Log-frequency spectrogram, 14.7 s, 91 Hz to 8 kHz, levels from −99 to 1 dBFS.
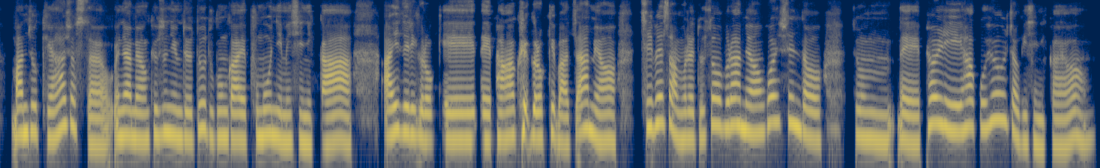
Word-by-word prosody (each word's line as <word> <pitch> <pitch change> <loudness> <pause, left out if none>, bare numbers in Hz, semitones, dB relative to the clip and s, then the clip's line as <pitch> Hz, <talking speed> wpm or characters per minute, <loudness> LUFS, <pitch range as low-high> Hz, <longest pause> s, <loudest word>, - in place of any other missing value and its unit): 만족해하셨어요. 225 - 0
왜냐하면 205 -2 +1
교수님들도 215 +1 -1
누군가의 205 -2 0
부모님이시니까 185 -3 +1 0.4
아이들이 230 0 +3
그렇게 195 -1 -1
네 195 -1 +1
방학을 210 +4 +2
그렇게 210 +2 +1
맞이하면 195 +1 +1 0.3
집에서 290 +2 +1
아무래도 200 0 -2
수업을 280 +2 0
하면 245 -5 +3
훨씬 305 -1 +1
더 205 -5 0 0.4
좀 200 -3 -3
네 180 -2 0
편리하고 270 -2 +1
효율적이시니까요. 185 - -3
210 Hz, 305 characters per minute, -22 LUFS, 195-245 Hz, 0.4 s, 아이들이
